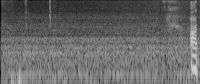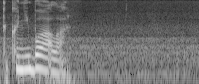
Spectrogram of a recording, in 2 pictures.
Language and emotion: Russian, angry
